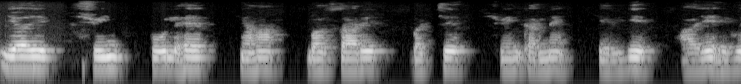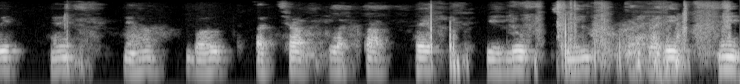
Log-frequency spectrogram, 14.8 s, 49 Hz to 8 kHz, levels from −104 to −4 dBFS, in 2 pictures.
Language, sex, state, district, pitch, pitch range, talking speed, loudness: Hindi, male, Bihar, Saran, 120 Hz, 115-125 Hz, 115 wpm, -27 LUFS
